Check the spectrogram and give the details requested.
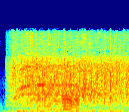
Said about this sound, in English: It's like, am I not getting any applause or anything? Give me time. I don't want the applause to drown you out.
